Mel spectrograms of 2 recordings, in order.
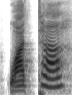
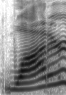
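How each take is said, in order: First: It is said with an Australian accent. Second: It is said in the speaker's usual accent. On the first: "she was like" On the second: "I was like"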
